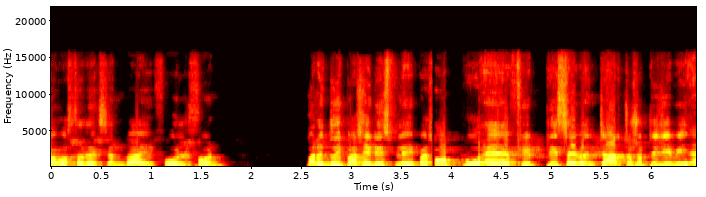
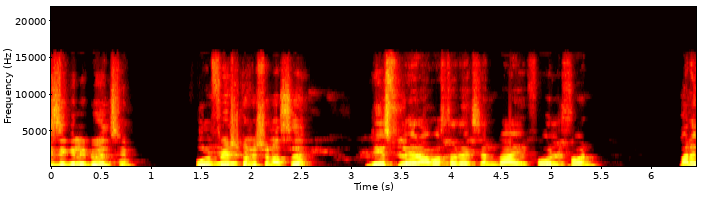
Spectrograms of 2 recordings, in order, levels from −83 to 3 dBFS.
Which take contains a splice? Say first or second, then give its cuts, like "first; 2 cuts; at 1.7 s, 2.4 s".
first; 1 cut; at 3.8 s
